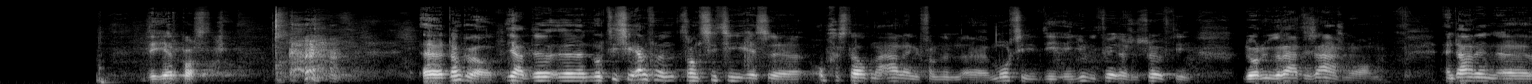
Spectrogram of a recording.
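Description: A middle-aged man speaks calmly through a microphone.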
